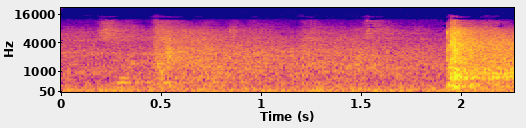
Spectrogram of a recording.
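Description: Padel rally: a faint ball hit about half a second in, then one loud, sharp hit near the end that rings out in the large hall.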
